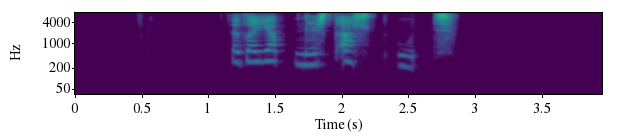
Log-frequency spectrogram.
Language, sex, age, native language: Icelandic, female, 9, Icelandic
